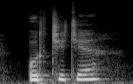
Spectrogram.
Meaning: surely, definitely
- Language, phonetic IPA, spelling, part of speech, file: Czech, [ˈurt͡ʃɪcɛ], určitě, adverb, Cs-určitě.ogg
